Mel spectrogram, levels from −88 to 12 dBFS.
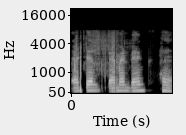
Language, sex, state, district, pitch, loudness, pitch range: Hindi, male, Uttar Pradesh, Etah, 140 Hz, -19 LUFS, 135-140 Hz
